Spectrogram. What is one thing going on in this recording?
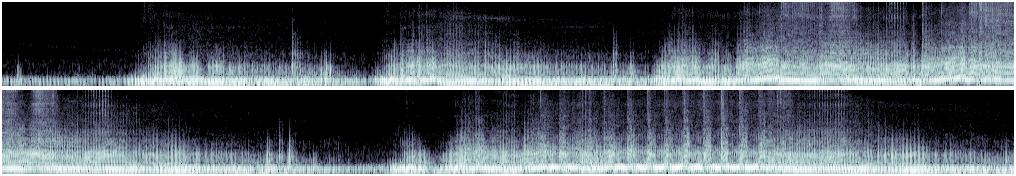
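A car engine idles with a deep exhaust rumble.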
